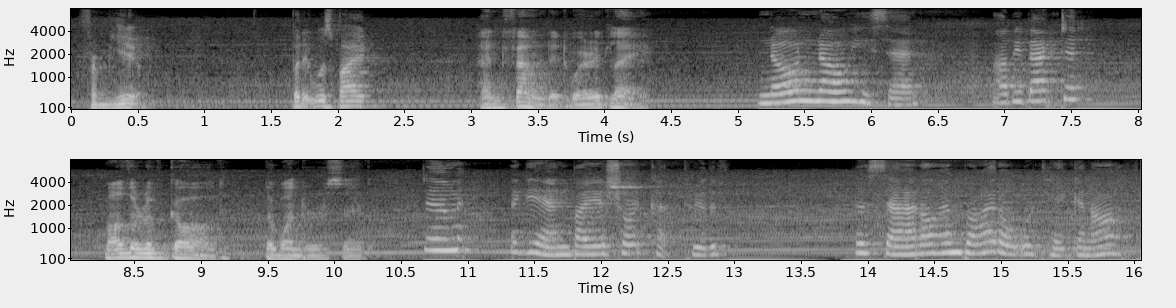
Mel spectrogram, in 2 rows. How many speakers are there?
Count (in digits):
3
